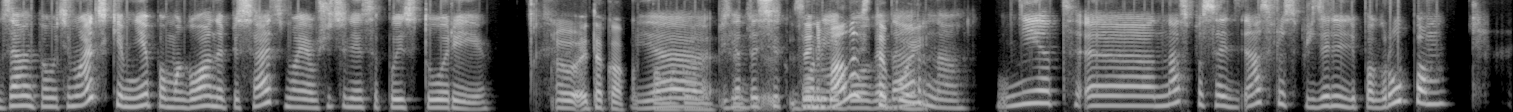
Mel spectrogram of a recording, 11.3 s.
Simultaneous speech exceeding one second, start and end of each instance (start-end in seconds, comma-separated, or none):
4.7-7.0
